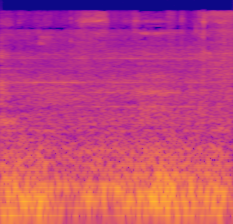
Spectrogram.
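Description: Outdoor ambience on an open harbourside deck: a steady low rumble that wavers in strength, with no clear single event.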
